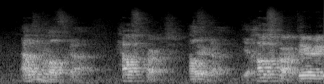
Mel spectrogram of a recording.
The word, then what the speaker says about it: Helfgott: We're sitting here at MadHive's office in New York with Adam, and I don't know how to pronounce the last name. Adam Helfgott.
